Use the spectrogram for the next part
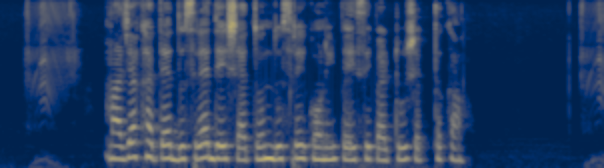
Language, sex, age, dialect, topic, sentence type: Marathi, female, 36-40, Standard Marathi, banking, question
